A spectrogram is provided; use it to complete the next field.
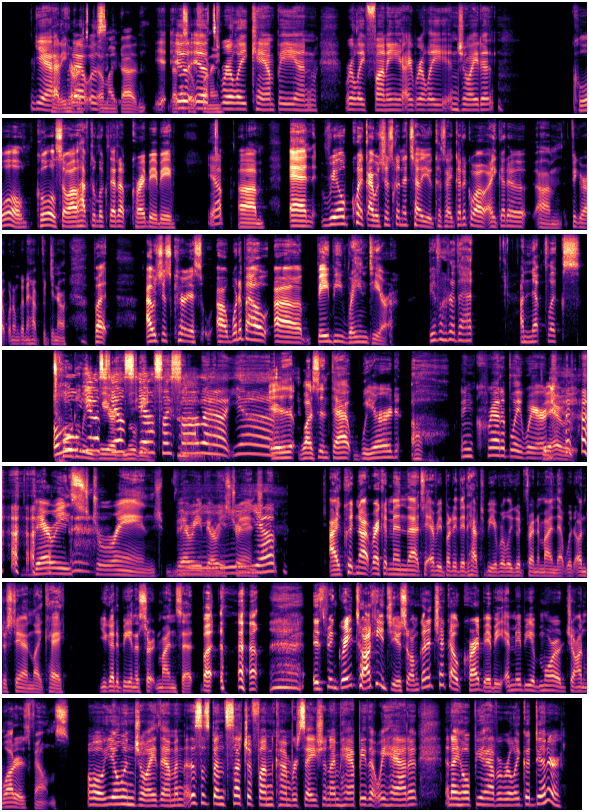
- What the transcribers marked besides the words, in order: gasp; tapping; other background noise; laugh; drawn out: "Yep"; laugh
- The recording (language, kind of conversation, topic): English, unstructured, What overlooked movie gems would you recommend to everyone, and why are they personally unforgettable to you?
- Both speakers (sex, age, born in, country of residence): female, 60-64, United States, United States; female, 65-69, United States, United States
